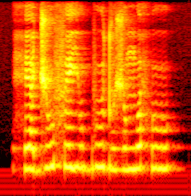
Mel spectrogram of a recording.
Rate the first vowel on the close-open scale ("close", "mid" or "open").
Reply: mid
